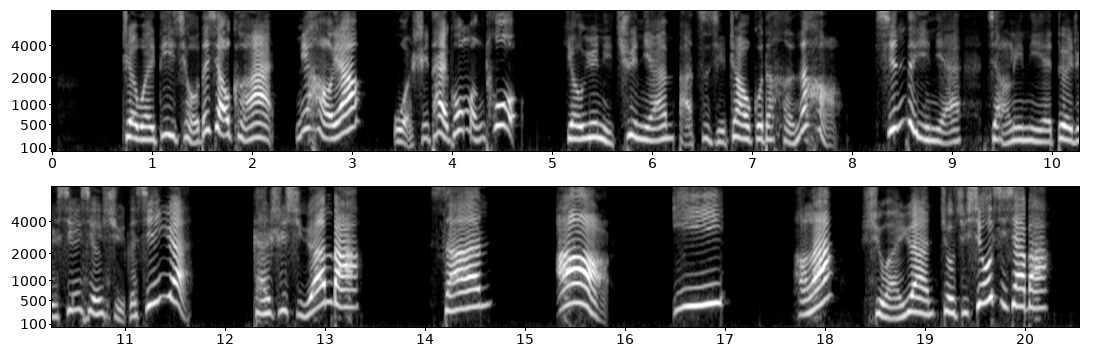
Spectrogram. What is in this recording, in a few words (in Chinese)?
女 角色 男童声; 太空萌兔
